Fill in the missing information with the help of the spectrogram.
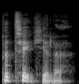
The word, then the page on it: particular: British English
